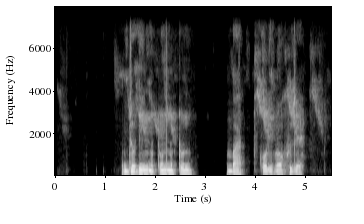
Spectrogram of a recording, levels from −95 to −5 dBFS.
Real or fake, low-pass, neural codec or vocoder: fake; 7.2 kHz; vocoder, 22.05 kHz, 80 mel bands, WaveNeXt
